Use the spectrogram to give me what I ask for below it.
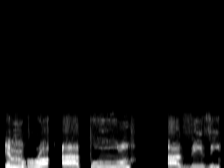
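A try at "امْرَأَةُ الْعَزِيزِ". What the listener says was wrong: Perfect.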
